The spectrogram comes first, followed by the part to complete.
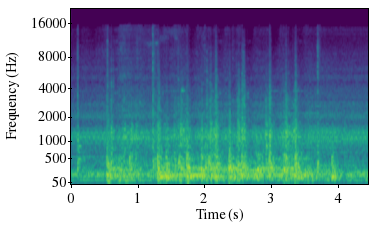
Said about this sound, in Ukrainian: Екскаватор старанно вичерпує пухку землю, формуючи прямокутний простір. На тренувальному кладовищі, що у німецькому місті Мюннерштадт, триває практичне заняття.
